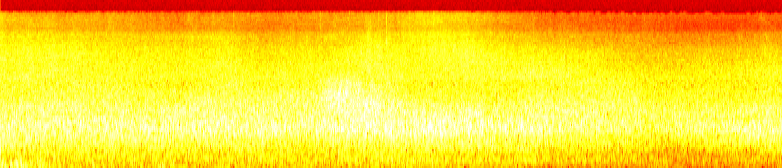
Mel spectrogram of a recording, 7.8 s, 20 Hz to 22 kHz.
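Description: Class 156 diesel multiple unit running away along the line: a steady rumble and rush of its underfloor diesel engine and its wheels on the rails.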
